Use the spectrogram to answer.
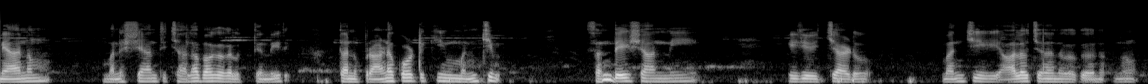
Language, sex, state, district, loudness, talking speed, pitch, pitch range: Telugu, male, Andhra Pradesh, Anantapur, -19 LUFS, 75 wpm, 140 Hz, 130-150 Hz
